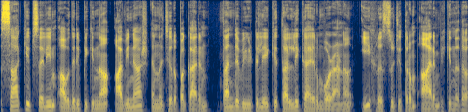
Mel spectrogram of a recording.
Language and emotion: Malayalam, neutral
